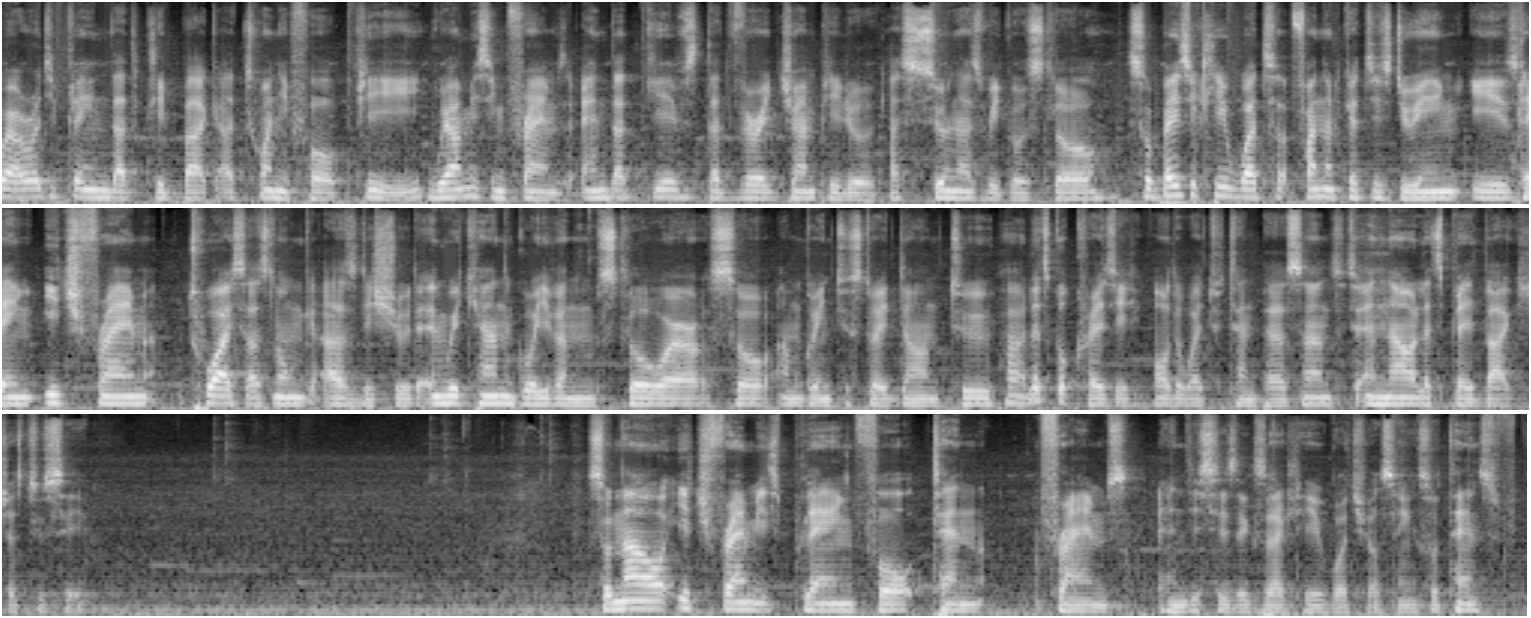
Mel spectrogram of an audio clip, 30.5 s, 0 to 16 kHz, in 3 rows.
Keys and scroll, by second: 2.6 space, 2.8 space, 4.8 space, 5.6 space, 20.3 space.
